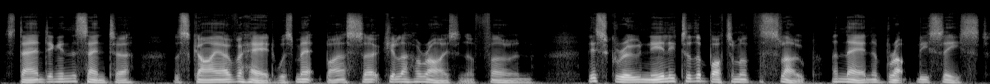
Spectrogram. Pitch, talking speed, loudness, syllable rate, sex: 105 Hz, 170 wpm, -19 LUFS, 4.7 syllables/s, male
